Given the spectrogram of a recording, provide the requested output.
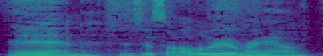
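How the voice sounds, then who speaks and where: A woman with a very deep, low pitch speaks at a fairly slow pace with fairly even intonation. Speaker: crafter making custom gifts. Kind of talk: craft tutorial. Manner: casual, with ums and pauses.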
